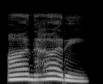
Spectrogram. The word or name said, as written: ಅದ್ರಿ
